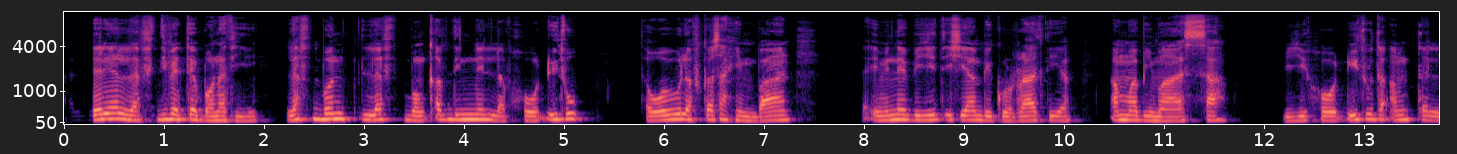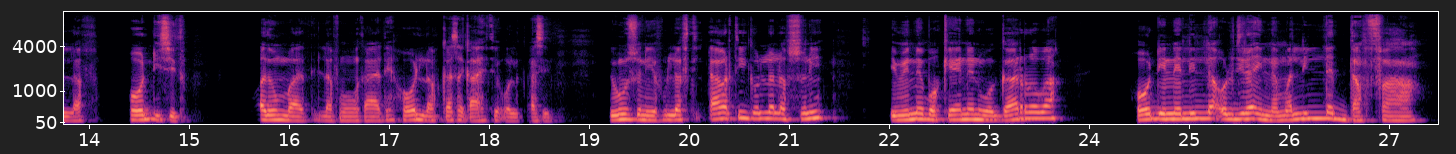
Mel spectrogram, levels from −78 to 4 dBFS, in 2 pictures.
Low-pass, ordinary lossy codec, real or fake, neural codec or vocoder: 10.8 kHz; AAC, 64 kbps; real; none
